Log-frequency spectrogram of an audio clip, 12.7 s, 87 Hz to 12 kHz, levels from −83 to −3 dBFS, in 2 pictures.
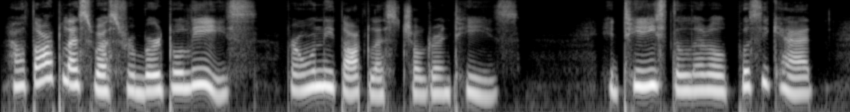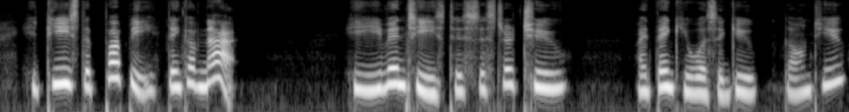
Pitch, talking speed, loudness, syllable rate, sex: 245 Hz, 170 wpm, -17 LUFS, 4.6 syllables/s, female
